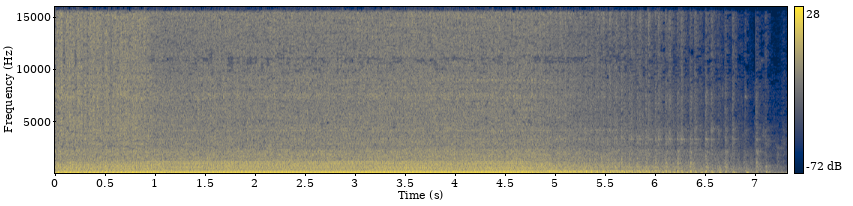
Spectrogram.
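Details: Troy-Bilt Mustang XP zero-turn mower, started on choke after work on throttle stuck on high idle: steady even engine drone at fixed speed, then shuts off and winds down; runs smoothly.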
